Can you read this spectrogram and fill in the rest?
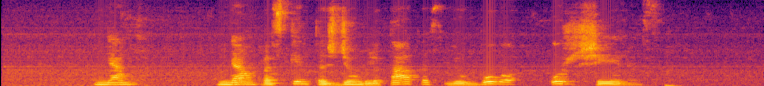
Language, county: Lithuanian, Panevėžys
